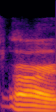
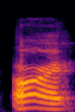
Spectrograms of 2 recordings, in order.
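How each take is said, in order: First: Said in the usual way. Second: Breathy whispered aside, a little higher; whispered all right. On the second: Real, not acted. Host whispers a quick aside to chat, whispered.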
